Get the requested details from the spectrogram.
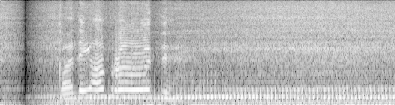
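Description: Another motorcycle rides past close by.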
